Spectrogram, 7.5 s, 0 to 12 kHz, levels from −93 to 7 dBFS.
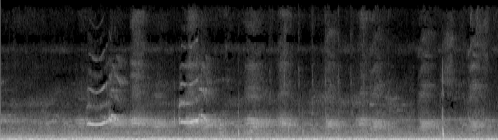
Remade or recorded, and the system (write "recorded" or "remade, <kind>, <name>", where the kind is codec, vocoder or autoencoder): recorded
